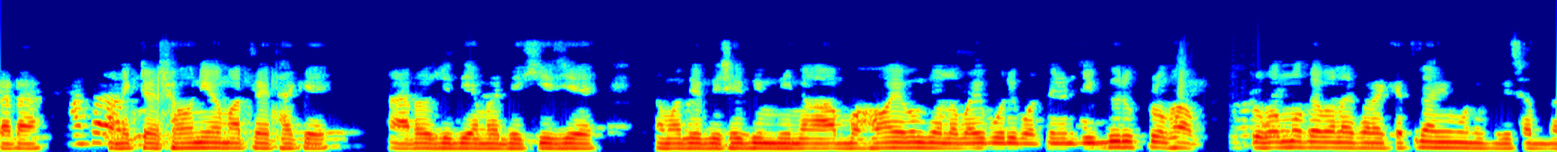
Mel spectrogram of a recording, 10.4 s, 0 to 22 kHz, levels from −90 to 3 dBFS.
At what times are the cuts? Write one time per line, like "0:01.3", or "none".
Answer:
0:08.3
